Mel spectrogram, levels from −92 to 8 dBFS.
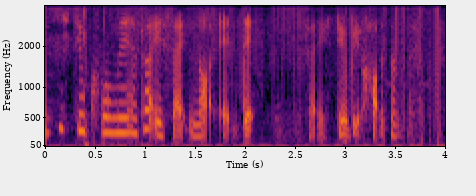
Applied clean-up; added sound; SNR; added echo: neural separator model SepFormer WHAM!.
